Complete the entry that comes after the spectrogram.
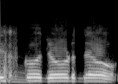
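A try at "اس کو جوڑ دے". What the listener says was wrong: दो হবে না, দে দে জোড় দে। দাল ইয়া মাজহুর দে।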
